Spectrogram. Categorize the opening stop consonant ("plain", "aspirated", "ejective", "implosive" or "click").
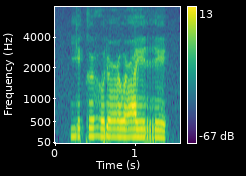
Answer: plain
